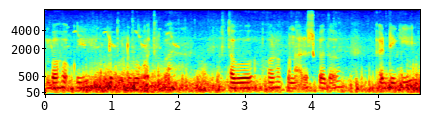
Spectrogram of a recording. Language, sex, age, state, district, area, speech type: Santali, male, 18-30, Jharkhand, Pakur, rural, spontaneous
